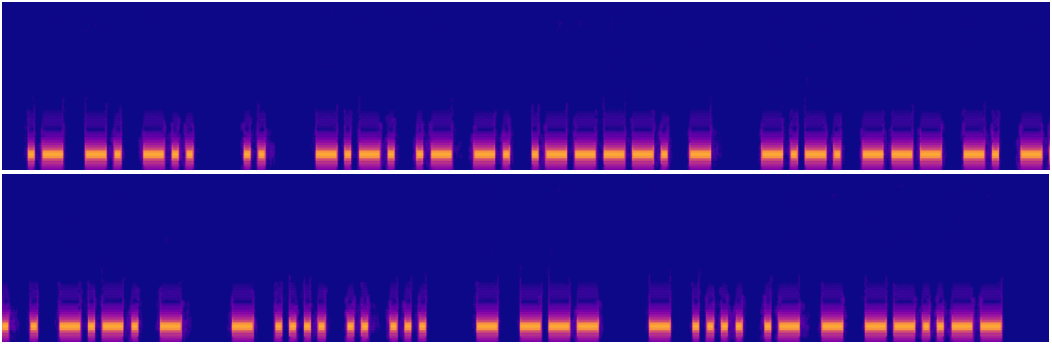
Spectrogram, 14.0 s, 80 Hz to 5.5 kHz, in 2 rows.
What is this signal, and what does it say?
Morse code, heard as a keyed tone, about 25 wpm, 600 Hz. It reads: AND I CAN'T CONNECT THIS TO THAT,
